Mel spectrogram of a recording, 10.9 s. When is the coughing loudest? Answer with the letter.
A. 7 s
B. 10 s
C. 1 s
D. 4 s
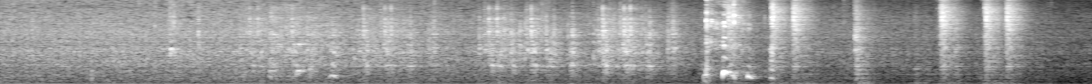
A.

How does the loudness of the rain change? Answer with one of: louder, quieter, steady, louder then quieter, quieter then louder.
quieter.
